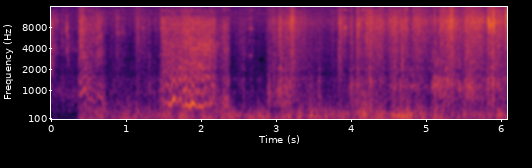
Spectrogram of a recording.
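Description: Strong wind buffeting the microphone: low rumbling noise that starts abruptly about a third of a second in, with scattered crunches and rustles over it.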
